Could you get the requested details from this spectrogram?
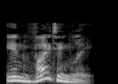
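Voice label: "invitingly", British English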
